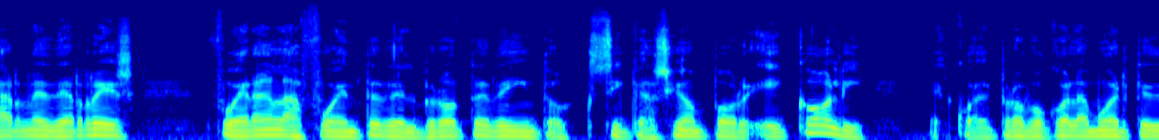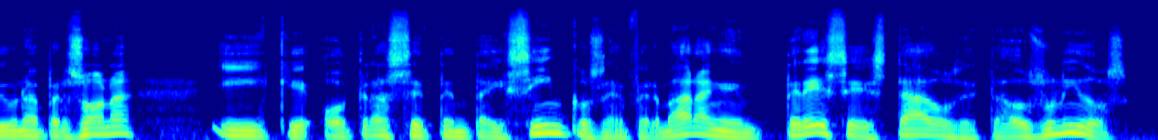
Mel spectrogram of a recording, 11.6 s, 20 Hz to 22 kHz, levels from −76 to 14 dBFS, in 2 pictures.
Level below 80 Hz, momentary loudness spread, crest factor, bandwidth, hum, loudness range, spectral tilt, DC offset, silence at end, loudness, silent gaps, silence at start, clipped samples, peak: -54 dBFS; 7 LU; 14 dB; 17 kHz; none; 2 LU; -6 dB/octave; under 0.1%; 0.15 s; -29 LUFS; none; 0 s; under 0.1%; -14 dBFS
